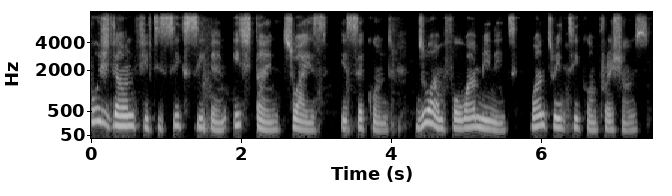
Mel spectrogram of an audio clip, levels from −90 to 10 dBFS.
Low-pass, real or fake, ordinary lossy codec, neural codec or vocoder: 7.2 kHz; real; Opus, 32 kbps; none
